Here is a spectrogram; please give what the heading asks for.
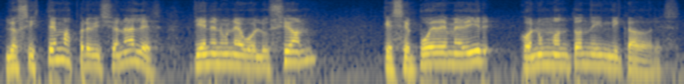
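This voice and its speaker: A man with an Argentine accent speaking as an official in an interview, explaining things in a careful, measured, technical way. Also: fairly high pitch, lively intonation. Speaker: government pension official being interviewed.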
